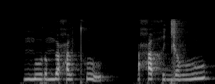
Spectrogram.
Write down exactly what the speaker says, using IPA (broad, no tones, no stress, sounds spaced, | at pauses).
n̪ u ɾ o n̪ ʉ ħ e v t̪ʰ u | ħ ɐ h ɐ ɟ ɐ v u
